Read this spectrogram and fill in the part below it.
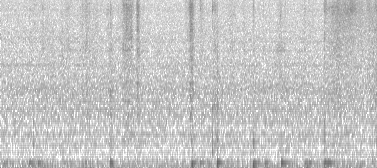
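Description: Hands turn and handle a small plastic model, with light clicks and taps.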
